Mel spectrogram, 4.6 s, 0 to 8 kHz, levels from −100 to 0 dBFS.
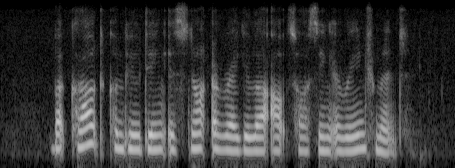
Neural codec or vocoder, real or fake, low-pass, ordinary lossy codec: none; real; 7.2 kHz; Opus, 16 kbps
